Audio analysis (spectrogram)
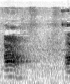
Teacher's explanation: वे स्वर जिनके उच्चारण में मुख पूरा खुला होता है उसे विभक्त स्वर कहते हैं। जैसे आ बोलेंगे, आप बोल के देखिए, आ बोलने में आपका पूरा मुंह खुल रहा है, उसे हम क्या कहेंगे, विभक्त स्वर।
